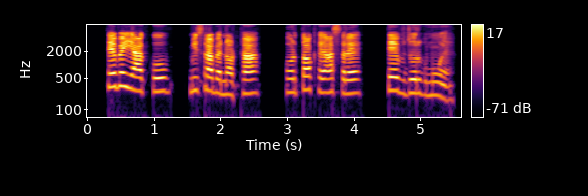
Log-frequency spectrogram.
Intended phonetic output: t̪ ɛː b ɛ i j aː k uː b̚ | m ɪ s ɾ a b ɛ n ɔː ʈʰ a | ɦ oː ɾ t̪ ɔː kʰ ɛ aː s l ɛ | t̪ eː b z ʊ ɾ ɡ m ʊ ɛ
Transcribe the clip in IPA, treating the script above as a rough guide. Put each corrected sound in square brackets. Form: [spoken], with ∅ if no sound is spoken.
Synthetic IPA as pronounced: t̪ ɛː b ɛ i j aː k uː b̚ | m ɪ s ɾ a b ɛ n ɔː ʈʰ a | ɦ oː ɾ t̪ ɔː kʰ ɛ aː s [ɾ] ɛ | t̪ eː b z ʊ ɾ ɡ m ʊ ɛ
